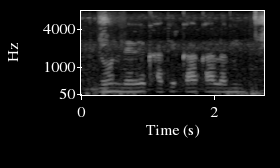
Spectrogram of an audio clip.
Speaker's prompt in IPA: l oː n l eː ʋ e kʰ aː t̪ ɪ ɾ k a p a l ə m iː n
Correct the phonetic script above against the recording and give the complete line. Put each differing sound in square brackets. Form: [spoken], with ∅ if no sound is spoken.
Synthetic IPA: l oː n l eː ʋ e kʰ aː t̪ ɪ ɾ k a [k] a l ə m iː n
